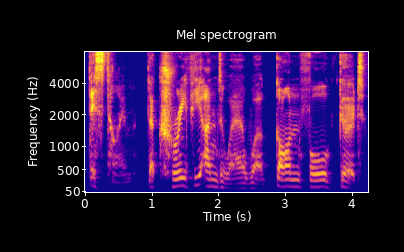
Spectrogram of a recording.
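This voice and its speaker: Slow, animated man reading a storybook. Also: mid-range voice, vocal fry. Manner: dramatic, expressive, with hushed suspenseful dips. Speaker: children's story reader. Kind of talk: animated picture book read-aloud.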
